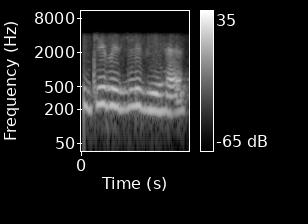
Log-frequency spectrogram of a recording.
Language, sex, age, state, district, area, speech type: Hindi, female, 18-30, Uttar Pradesh, Jaunpur, urban, conversation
